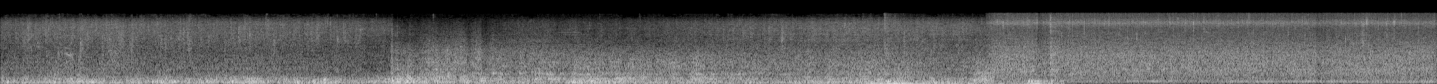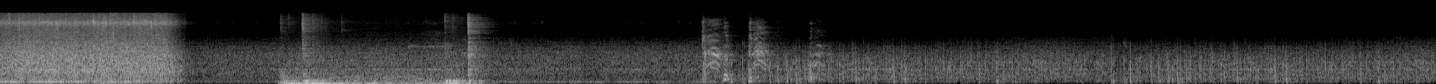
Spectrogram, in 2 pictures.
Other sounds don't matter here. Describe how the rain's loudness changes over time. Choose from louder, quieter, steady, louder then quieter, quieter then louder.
quieter.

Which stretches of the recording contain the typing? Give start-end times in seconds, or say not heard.
8.6-10.6, 17.1-19.1.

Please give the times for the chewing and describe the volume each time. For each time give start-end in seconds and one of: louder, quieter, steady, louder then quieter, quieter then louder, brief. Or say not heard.
not heard.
